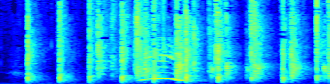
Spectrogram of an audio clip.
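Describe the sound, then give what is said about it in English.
Applause comes as a steady run of sharp, evenly spaced claps, about four per second, with a brief rising-and-falling vocal whoop in the middle. “I'm not here for your applause.”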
